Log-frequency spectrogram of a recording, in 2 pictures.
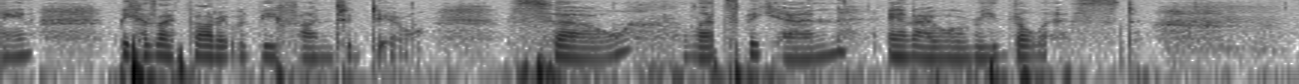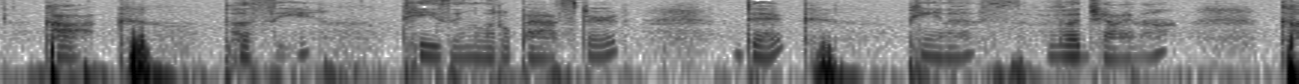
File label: Accent Challenge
